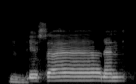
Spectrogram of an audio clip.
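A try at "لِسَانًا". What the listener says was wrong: सीन को जो है ना साफ पढ़ना है, लिसानन। सीन को आप थोड़ा सा शेप बना रहे, शेप नहीं बनाना है, साफ सीन, लिसानन।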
